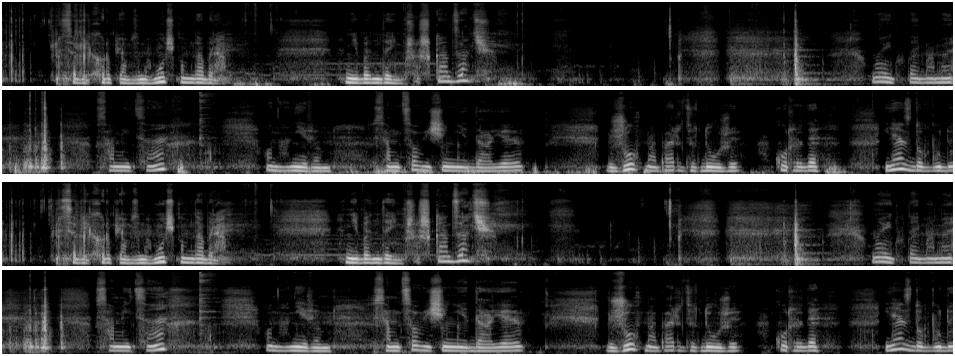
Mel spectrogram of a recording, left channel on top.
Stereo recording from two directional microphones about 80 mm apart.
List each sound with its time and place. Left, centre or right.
0.1 s speech: left
4.6 s speech: left
8.3 s speech: left
10.2 s a sound: left
11.1 s speech: left
11.8 s a sound: left
12.4 s speech: left
12.7 s speech: left
16.1 s speech: left
18.6 s speech: left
